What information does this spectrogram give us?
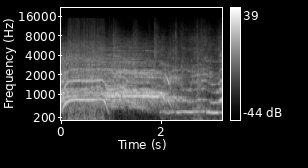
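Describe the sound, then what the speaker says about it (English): A crowd at a rock and roll show at The Venue in Orlando, Florida, screams and cheers loudly and continuously, with high shrieks and whoops filling the room from start to finish. "I want you to scream."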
